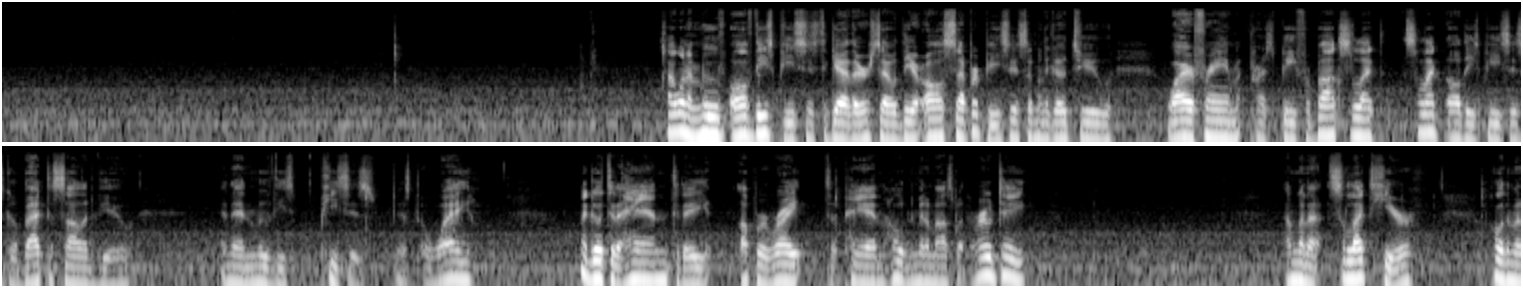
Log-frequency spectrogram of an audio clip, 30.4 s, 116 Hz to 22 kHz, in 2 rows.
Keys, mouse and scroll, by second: 3.9 middle click, 6.6 middle click, 10.4 click, 12.4 b, 13.2 click, 15.4 click, 16.6 click, 18.8 middle click, 21.4 click, 23.5 middle click, 25.3-26.9 scroll up 3, 28.2 click, 28.8-30.0 scroll down 2, 30.0 middle click.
